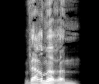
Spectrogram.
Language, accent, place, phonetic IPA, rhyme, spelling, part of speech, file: German, Germany, Berlin, [ˈvɛʁməʁəm], -ɛʁməʁəm, wärmerem, adjective, De-wärmerem.ogg
- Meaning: strong dative masculine/neuter singular comparative degree of warm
